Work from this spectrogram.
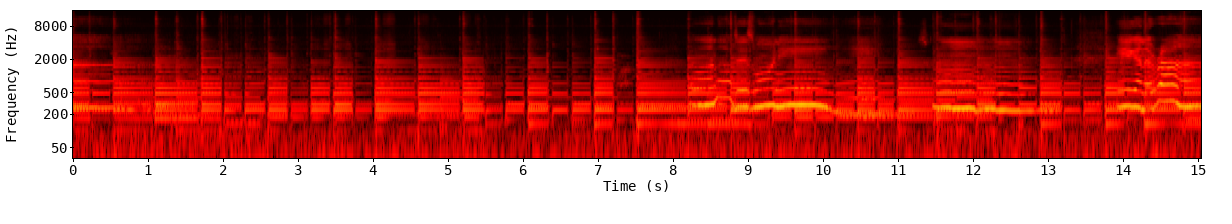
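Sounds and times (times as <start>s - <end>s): woman singing: 0.0s - 1.6s, 8.2s - 15.0s
acoustic guitar strumming: 0.0s - 15.0s.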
